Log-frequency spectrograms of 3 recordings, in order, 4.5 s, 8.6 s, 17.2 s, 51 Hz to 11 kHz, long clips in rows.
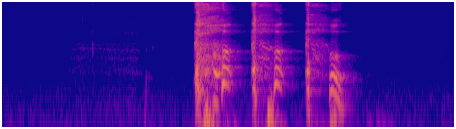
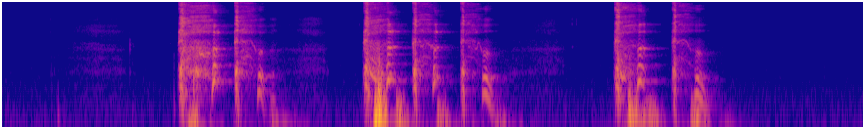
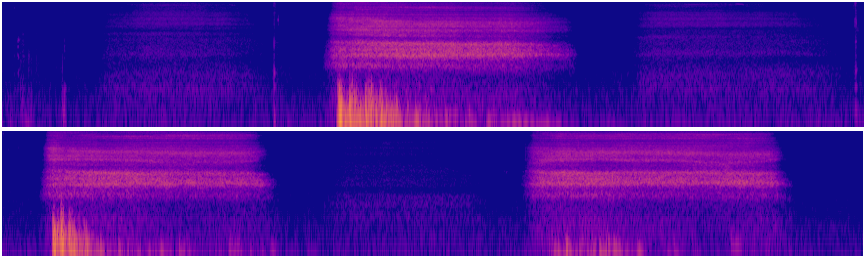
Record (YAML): three_cough_length: 4.5 s
three_cough_amplitude: 4927
three_cough_signal_mean_std_ratio: 0.34
cough_length: 8.6 s
cough_amplitude: 10451
cough_signal_mean_std_ratio: 0.31
exhalation_length: 17.2 s
exhalation_amplitude: 3819
exhalation_signal_mean_std_ratio: 0.49
survey_phase: alpha (2021-03-01 to 2021-08-12)
age: 18-44
gender: Female
wearing_mask: 'No'
symptom_none: true
smoker_status: Never smoked
respiratory_condition_asthma: false
respiratory_condition_other: false
recruitment_source: REACT
submission_delay: 2 days
covid_test_result: Negative
covid_test_method: RT-qPCR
